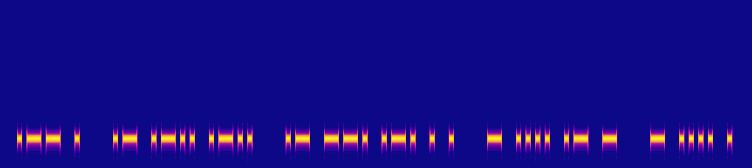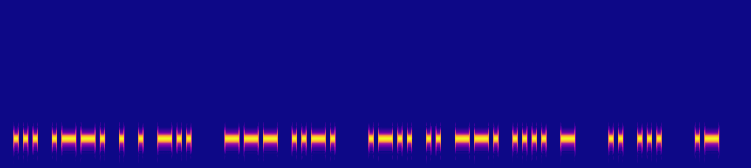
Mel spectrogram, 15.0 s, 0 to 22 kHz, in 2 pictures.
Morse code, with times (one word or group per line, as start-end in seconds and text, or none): 0.2-0.8 WE
1.1-2.5 ALL
2.9-4.5 AGREE
4.9-6.2 THAT
6.5-7.3 THE
7.7-9.4 SPEED
9.8-10.9 OF
11.2-13.3 LIGHT
13.6-14.1 IS
14.5-14.7 A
